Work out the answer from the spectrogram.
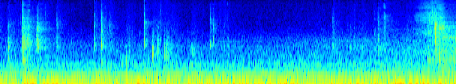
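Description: Typing on a computer keyboard: many irregular keystroke clicks, some in quick bursts and others spaced apart, heard alone over a steady low hum with no voices.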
